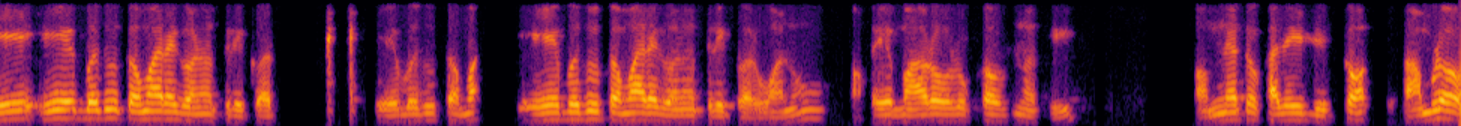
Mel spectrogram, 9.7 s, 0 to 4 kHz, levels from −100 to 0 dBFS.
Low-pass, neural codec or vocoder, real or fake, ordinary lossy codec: 3.6 kHz; none; real; none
